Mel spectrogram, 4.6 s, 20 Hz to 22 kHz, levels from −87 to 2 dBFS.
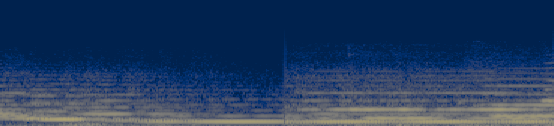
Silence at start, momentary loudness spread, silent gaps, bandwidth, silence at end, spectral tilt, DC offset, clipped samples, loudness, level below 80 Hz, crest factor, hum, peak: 0 s; 6 LU; none; 3.9 kHz; 0 s; -11 dB/octave; under 0.1%; under 0.1%; -33 LUFS; -50 dBFS; 12 dB; none; -20 dBFS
